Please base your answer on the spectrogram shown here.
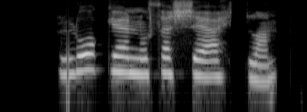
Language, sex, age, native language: Icelandic, female, 9, Icelandic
